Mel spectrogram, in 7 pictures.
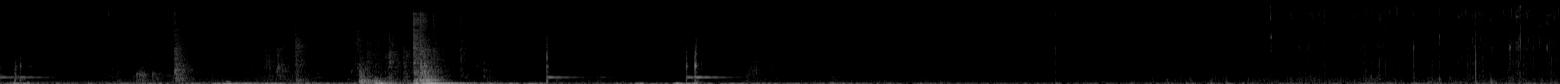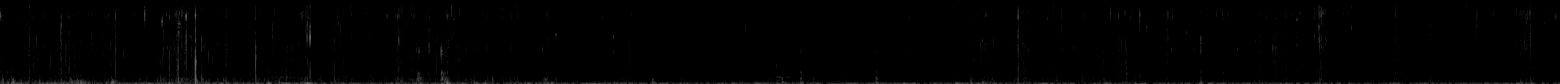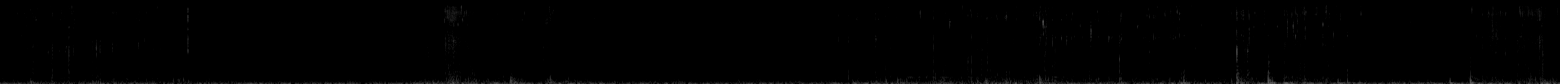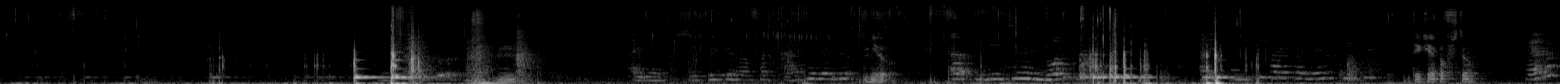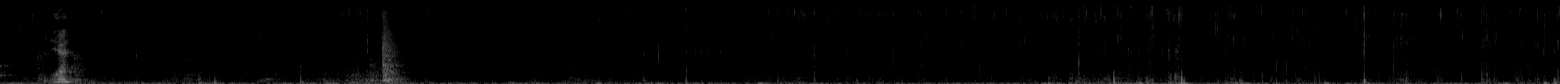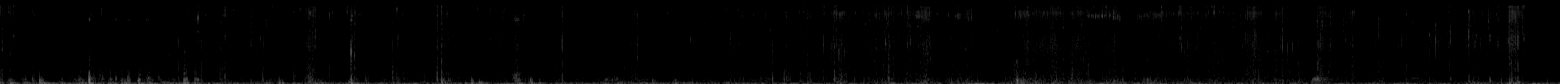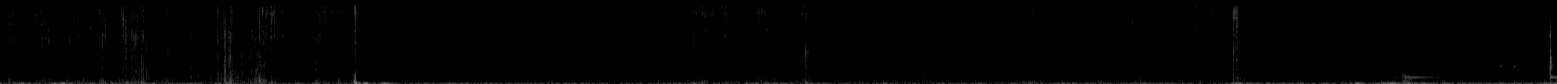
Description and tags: Rotten cactus
Playing with a rotting cactus and pulling on the thorns until it snaps in two. Recorded on Zoom H4n.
